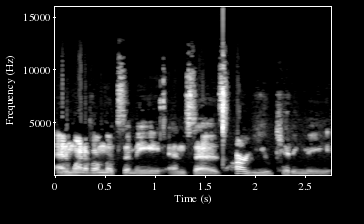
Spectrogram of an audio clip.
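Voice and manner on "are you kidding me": mock dismissive, rude tone. Retelling an engineer's reaction to a costume: imitating a dismissive, rude remark. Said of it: "in, like, a really dismissive and rude way".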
